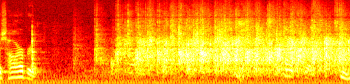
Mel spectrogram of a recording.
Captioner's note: applause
